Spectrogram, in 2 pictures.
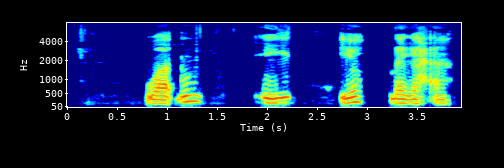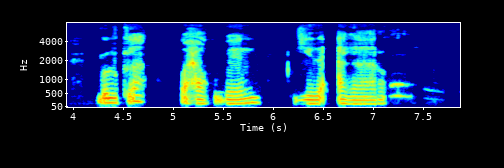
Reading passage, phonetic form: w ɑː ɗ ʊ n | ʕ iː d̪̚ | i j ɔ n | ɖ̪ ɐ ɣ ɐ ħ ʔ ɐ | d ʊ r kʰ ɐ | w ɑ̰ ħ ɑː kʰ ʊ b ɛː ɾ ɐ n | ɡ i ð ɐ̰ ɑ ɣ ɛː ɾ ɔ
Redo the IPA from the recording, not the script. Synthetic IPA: w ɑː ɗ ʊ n | ʕ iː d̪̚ | i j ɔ | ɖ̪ ɐ ɣ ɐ ħ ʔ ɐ | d ʊ l kʰ ɐ | w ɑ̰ ħ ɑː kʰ ʊ b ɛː ɾ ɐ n | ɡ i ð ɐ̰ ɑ ɣ aː ɾ ɔ

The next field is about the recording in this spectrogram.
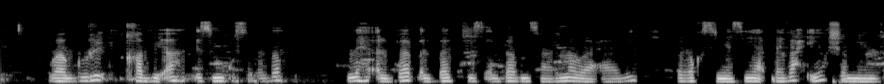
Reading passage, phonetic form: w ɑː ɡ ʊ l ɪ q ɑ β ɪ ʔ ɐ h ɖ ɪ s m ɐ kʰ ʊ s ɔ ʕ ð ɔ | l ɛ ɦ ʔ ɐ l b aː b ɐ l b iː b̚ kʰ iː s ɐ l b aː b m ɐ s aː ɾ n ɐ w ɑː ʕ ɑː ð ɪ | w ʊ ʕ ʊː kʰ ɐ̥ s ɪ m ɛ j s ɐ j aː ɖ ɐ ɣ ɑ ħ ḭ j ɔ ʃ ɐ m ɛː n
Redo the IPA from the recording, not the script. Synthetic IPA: w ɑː ɡ ʊ ɾ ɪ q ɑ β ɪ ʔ ɐ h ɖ ɪ s m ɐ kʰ ʊ s ɔ ʕ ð ɔ | l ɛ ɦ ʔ ɐ l b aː b ɐ l b aː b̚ kʰ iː s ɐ l b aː b m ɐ s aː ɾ n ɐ w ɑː ʕ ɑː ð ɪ | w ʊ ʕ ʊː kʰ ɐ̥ s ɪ m ɛ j s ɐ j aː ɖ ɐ ɣ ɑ ħ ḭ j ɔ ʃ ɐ m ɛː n

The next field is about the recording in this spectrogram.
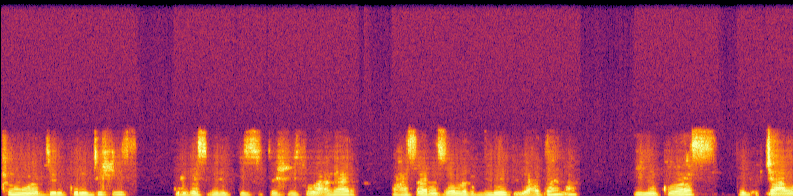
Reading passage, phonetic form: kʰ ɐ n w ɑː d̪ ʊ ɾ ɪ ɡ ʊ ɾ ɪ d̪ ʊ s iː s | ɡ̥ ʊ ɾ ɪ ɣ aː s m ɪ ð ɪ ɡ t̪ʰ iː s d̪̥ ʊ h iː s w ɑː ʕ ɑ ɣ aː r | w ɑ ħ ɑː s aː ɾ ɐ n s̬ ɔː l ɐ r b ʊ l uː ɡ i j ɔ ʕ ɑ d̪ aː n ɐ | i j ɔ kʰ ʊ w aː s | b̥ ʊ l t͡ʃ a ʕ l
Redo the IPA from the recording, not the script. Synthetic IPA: kʰ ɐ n w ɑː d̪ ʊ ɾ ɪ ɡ ʊ ɾ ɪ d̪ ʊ ʃ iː s | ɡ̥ ʊ ɾ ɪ ɣ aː s m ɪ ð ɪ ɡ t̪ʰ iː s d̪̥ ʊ ʃ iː s w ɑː ʕ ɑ ɣ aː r | w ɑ ħ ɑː s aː ɾ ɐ n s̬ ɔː l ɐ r b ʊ l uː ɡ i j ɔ ʕ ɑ d̪ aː n ɐ | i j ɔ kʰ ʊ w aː s | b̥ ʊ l t͡ʃ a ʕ l

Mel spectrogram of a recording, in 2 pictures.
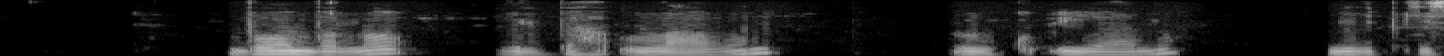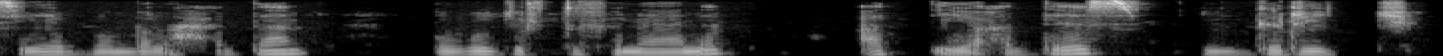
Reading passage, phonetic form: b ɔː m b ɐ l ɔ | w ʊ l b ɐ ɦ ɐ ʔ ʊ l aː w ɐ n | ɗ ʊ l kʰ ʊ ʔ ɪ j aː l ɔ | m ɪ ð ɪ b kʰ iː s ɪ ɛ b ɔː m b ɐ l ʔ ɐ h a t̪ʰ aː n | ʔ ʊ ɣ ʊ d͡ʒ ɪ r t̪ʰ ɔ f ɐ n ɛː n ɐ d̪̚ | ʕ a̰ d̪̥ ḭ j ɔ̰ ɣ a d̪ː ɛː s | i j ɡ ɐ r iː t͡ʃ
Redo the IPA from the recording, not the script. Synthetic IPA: b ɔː m b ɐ l ɔ | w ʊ l b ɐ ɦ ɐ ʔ ʊ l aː w ɐ n | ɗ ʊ l kʰ ʊ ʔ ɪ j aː l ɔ | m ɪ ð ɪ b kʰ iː s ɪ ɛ b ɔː m b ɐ l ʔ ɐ ħ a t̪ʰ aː n | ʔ ʊ ɣ ʊ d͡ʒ ɪ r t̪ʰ ɔ f ɐ n aː n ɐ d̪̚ | ʕ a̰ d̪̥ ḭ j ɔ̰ ʕ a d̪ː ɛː s | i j ɡ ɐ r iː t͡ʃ

